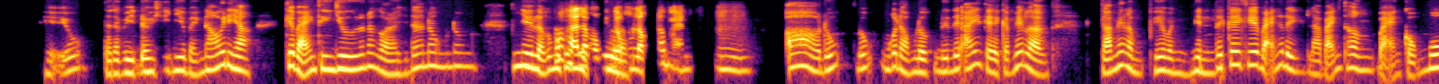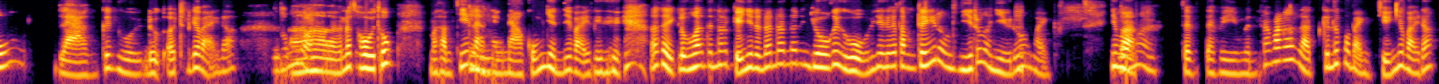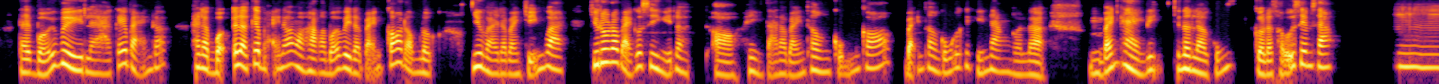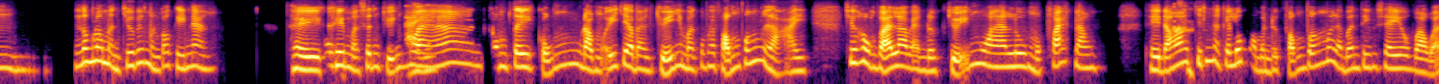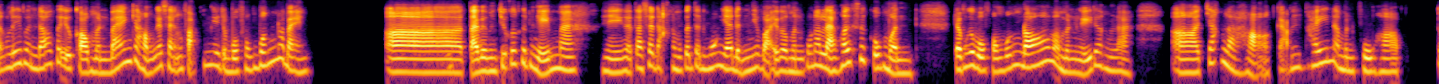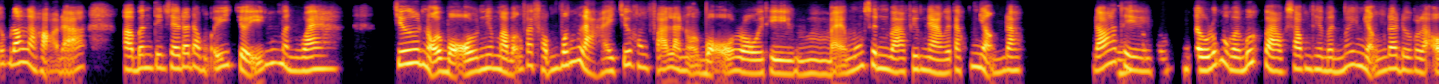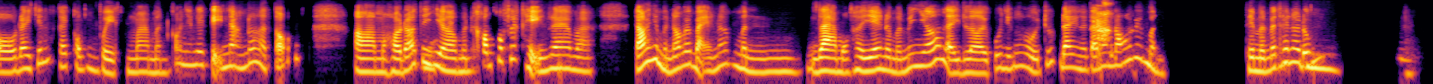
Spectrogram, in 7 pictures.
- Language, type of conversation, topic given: Vietnamese, podcast, Bạn biến kỹ năng thành cơ hội nghề nghiệp thế nào?
- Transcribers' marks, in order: tapping; other background noise; laughing while speaking: "thì"; laugh; in English: "team"; unintelligible speech; in English: "team"; unintelligible speech; laugh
